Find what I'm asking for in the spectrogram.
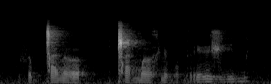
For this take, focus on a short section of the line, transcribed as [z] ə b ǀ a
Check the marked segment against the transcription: incorrect: θ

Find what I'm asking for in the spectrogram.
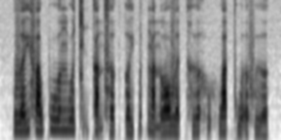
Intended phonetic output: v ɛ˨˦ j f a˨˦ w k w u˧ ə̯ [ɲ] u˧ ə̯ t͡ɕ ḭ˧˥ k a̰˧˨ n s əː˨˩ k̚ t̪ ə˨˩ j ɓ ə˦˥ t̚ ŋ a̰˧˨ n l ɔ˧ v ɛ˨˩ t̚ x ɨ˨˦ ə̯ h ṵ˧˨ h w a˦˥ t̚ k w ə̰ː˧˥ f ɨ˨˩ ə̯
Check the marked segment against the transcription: incorrect: ŋ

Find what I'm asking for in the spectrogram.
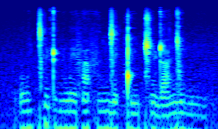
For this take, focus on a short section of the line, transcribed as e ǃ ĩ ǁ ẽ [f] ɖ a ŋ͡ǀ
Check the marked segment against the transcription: incorrect: none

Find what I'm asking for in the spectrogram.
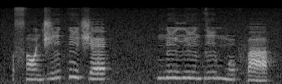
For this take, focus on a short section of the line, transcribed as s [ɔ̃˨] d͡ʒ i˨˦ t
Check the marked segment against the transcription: correct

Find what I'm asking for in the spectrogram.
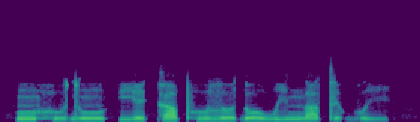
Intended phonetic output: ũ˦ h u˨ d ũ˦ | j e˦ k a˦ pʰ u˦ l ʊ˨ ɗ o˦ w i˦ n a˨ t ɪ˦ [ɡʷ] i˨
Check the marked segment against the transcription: correct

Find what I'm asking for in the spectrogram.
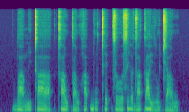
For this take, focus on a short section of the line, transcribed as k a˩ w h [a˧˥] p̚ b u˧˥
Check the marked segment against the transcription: correct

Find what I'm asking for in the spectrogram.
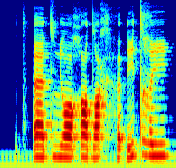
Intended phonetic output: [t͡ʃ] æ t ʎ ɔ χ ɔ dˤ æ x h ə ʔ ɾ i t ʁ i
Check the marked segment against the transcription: incorrect: t͡sʼ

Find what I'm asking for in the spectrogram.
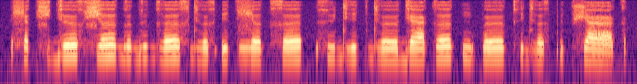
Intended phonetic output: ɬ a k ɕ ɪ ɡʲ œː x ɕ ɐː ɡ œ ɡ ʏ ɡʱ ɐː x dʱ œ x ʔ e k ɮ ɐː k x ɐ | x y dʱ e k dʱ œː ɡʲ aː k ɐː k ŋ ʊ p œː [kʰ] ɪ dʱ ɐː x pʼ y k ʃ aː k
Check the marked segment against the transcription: correct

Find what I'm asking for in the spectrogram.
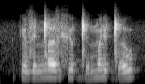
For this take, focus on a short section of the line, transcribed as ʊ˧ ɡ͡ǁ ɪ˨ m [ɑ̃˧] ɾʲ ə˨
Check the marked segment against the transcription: incorrect: ə̃˧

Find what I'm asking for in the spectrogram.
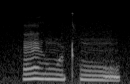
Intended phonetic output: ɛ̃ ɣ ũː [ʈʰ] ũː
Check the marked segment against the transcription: correct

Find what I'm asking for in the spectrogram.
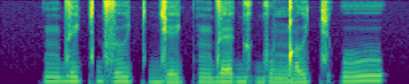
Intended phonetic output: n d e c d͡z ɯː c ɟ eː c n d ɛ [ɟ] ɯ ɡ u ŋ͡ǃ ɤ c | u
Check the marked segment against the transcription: incorrect: ɡ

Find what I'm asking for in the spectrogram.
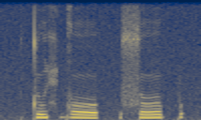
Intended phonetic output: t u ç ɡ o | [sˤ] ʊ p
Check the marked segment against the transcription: incorrect: s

